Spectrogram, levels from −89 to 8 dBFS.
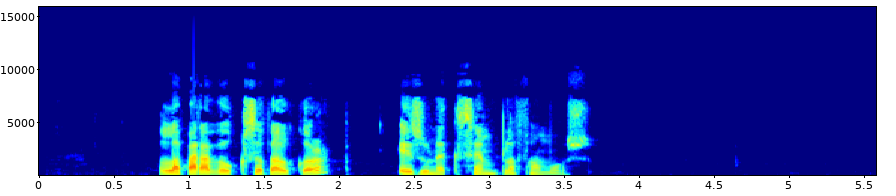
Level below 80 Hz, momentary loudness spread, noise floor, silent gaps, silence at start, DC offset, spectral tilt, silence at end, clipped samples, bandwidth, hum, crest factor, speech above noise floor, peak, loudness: -66 dBFS; 14 LU; -87 dBFS; none; 0.8 s; under 0.1%; -3.5 dB/octave; 1.95 s; under 0.1%; 9.6 kHz; none; 26 dB; 65 dB; 0 dBFS; -22 LUFS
